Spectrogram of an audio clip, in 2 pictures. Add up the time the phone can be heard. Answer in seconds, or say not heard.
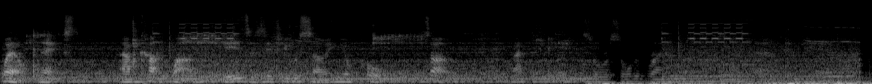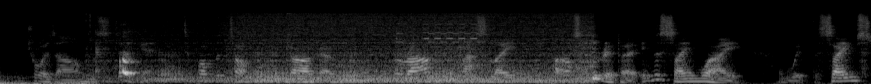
5 s.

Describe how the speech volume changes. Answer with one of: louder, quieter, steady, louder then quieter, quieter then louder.
quieter then louder.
